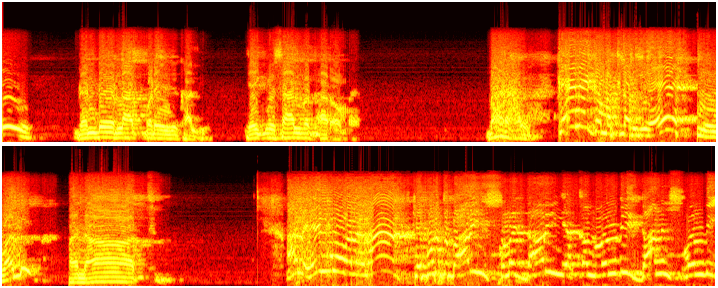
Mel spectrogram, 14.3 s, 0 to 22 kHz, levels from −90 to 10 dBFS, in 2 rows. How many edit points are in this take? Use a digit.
1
